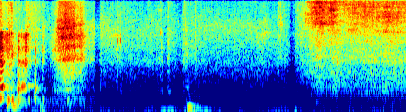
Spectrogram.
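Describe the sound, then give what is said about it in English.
Quiet sipping of fizzy sparkling water in a car: a couple of short wet slurps and mouth sounds, then a soft, steady hiss of bubbles near the end. “just sipping her bubbly water in the car.”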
